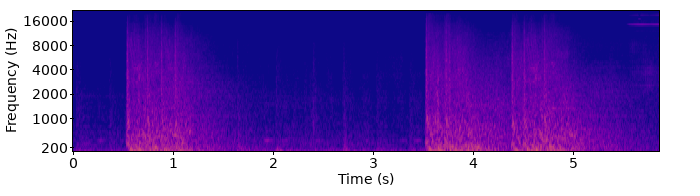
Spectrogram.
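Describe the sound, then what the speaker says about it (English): Heavy gunfire in the XCOM 2 video game, shooting at a Bio-Zerker, two loud bursts of rapid shots with a brief lull between them. "I'm going to shoot the Bio-Zerker instead"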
